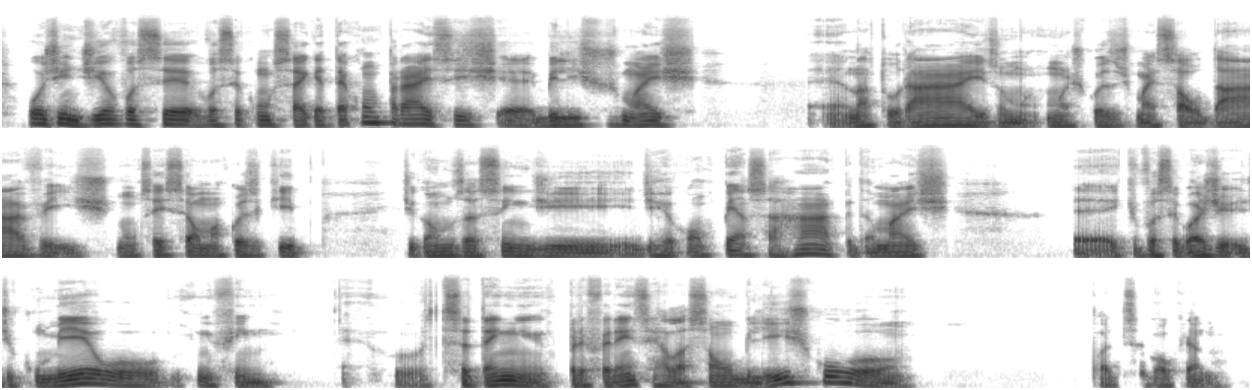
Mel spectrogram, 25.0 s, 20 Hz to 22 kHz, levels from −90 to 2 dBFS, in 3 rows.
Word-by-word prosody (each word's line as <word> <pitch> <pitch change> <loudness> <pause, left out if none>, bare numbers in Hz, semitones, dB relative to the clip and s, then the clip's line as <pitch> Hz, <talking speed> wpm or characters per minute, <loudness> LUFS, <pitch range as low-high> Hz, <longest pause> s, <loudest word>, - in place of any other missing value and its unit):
hoje 120 0 +3
em 115 - +6
dia 105 +4 +3
você 110 -1 +3
você 90 0 -1
consegue 95 -2 0
até 95 +2 0
comprar 135 -4 +2
esses, 100 -3 -2
eh, 75 - 0
beliscos 85 +2 -1
mais, 90 -1 0 0.7
eh, - - -9
naturais, 80 0 +1
uma 70 -1 -3
umas 75 -1 -4
coisas 75 -2 -4
mais 75 +2 -2
saudáveis. 75 0 0
Não 80 -3 -4
sei 90 +3 -1
se 85 - -1
é - - +5
uma 80 -2 -1
coisa 80 -2 0
que, 80 - -2 0.7
digamos 80 +1 -1
assim, 80 +1 0
de 75 -2 0
de - - -5
recompensa 85 +2 -3
rápida, 105 -2 -1
mas, 80 0 0 0.8
eh, - - 0
que - - -9
você 80 -3 0
gosta 80 +2 +3
de 75 -3 +1
de - - -3
comer 95 +12 +5
ou 85 - +2 0.2
enfim, 70 -1 -3 0.6
eh, - - -30
o - - -6
você - - +1
tem 90 -6 +4
preferência 85 +6 +1
em - - -4
relação 70 0 -1
ao 80 - +1
belisco? 135 - +1
Ou 80 - +2 1.2
Pode - - -7
ser - - -12
qualquer - - -4
um. - - -13
80 Hz, 135 wpm, -24 LUFS, 75-95 Hz, 1.2 s, em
